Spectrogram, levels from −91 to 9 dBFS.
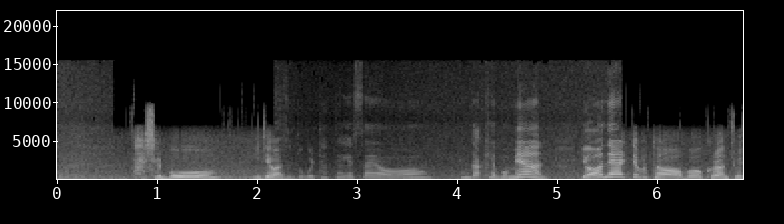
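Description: Speech with room noise sitting about 17 dB below the voice. It suffers two Bluetooth SBC bit pool drops, from 0.55 to 2.16 s and again from 5.64 s to the end. In both stretches the treble goes dull and a gritty noise rises. That fits the SBC encoder falling from a bit pool of 28 to 8, around 72 kbps, so the upper sub-bands get few or no bits and the rest are coarsely quantised. On a spectrogram the top bands thin out or go blank and the remaining energy turns grainy, with a clear edge at each start.

Around 2.0 s the talker moves away and the voice level falls by about 11 dB. From 2.76 to 5.53 s an automatic gain rise follows: the gain control lifts its gain gradually by about 9 dB, so voice and room noise swell together and only part of the lost level comes back. The waveform envelope shows a slow ramp rather than a step, and the noise floor rises along with the speech.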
